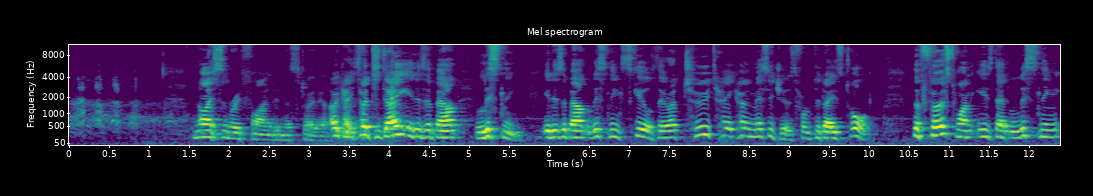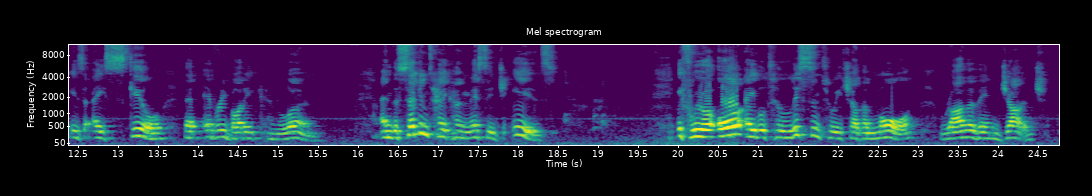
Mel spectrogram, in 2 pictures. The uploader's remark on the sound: This episode is the recording of a live talk we did in 2019.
